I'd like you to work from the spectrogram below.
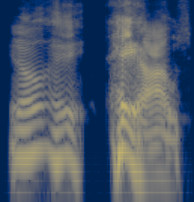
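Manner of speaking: ordinary talk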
